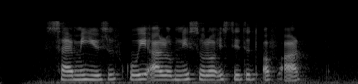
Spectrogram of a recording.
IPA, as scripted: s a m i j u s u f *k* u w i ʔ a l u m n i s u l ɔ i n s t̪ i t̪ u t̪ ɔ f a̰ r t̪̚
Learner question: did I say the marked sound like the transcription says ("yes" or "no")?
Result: yes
